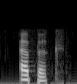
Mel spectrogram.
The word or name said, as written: epoch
